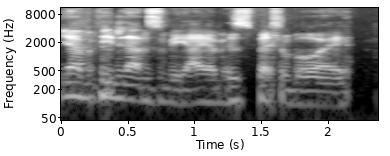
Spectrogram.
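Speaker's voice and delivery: put-on pirate accent, put on and laid on. Speaking in character during a game: pirate accent. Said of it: "I'm picking up on your pirate accent".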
